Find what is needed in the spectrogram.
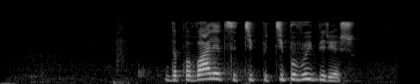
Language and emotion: Russian, angry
